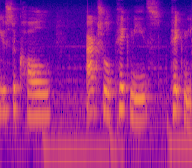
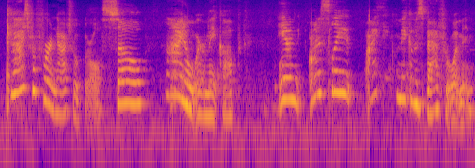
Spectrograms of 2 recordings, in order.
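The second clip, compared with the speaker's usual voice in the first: higher, put-on girly voice; mock pick-me girl; 5 semitones higher, 3 dB louder than usual. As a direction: play a self-satisfied pick-me girl. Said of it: "how a pick-me girl could act".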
